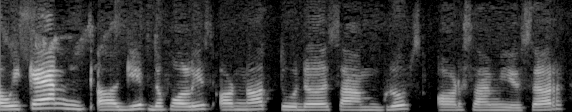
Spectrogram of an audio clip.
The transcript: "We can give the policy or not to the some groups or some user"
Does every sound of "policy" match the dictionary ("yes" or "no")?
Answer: no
